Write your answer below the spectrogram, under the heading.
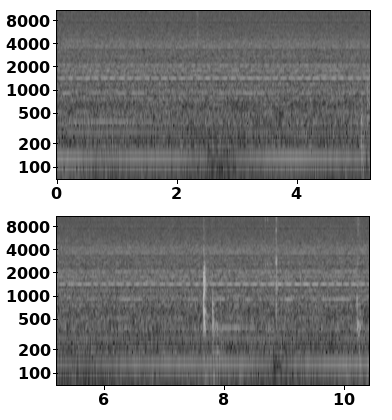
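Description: Steady workshop hum and hiss, with one sharp metallic click about three-quarters of the way through and a couple of lighter clicks after it, as a steel caliper is handled at the workbench.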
